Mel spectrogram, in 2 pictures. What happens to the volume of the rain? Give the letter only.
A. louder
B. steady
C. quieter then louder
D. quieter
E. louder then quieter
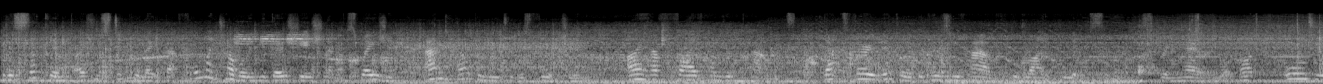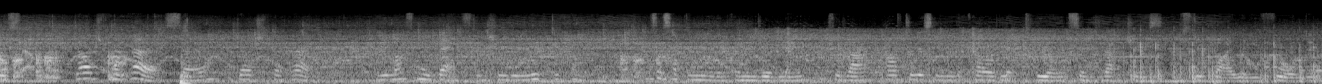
B.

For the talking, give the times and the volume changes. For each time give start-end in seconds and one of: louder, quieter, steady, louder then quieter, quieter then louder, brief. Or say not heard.
0.0-26.4 steady.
